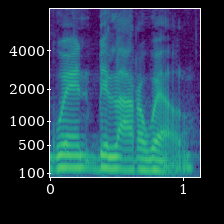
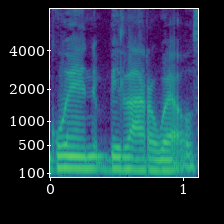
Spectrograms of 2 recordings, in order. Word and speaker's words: Gwinn-Villaroel: But it is pronounced Gwen Bilaterwell. So it's actually pronounced Gwen Bilaterwell.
